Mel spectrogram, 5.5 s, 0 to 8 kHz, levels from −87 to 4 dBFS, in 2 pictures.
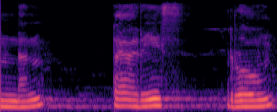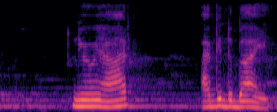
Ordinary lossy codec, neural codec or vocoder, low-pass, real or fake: none; codec, 16 kHz, 2 kbps, FunCodec, trained on Chinese and English, 25 frames a second; 7.2 kHz; fake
